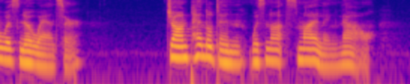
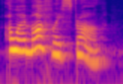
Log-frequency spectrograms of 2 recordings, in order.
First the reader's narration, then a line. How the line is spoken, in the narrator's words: declared Pollyanna cheerfully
